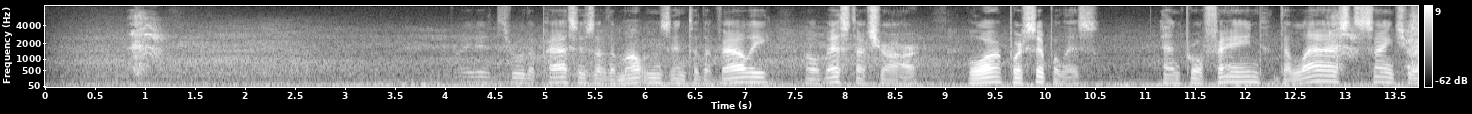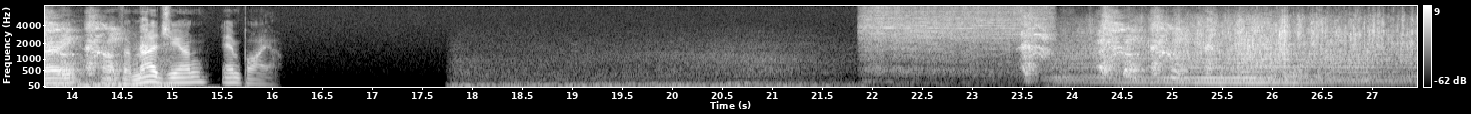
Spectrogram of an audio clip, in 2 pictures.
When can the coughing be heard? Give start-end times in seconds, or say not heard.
0.8-1.2, 12.8-14.8, 23.4-25.4.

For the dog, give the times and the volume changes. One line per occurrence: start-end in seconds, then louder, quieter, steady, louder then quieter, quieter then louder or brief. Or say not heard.
not heard.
